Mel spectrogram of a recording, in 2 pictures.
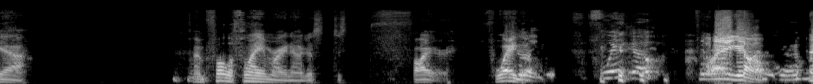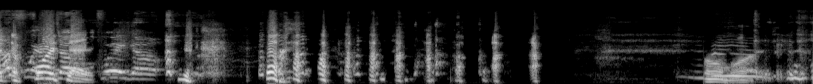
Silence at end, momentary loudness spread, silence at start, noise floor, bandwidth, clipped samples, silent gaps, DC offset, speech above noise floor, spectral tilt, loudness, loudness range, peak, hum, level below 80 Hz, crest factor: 0.05 s; 21 LU; 0 s; -77 dBFS; 13.5 kHz; under 0.1%; none; under 0.1%; 61 dB; -4 dB/octave; -15 LUFS; 11 LU; 0 dBFS; none; -58 dBFS; 18 dB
